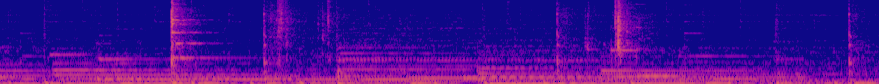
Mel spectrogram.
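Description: An egg cracked on a glass mixing bowl, giving two sharp clinks of shell on glass, about a second in and about three seconds in, over soft mallet-percussion background music.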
